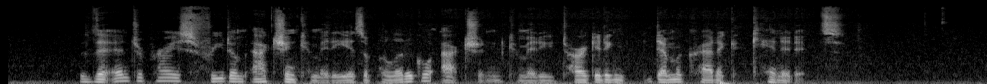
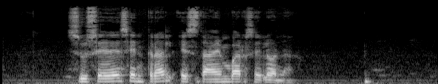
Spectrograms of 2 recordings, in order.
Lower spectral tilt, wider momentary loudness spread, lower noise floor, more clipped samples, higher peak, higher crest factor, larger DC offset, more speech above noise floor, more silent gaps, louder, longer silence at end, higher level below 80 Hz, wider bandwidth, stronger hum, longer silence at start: about the same, -4.5 dB/octave vs -5 dB/octave; second, 8 LU vs 17 LU; first, -50 dBFS vs -46 dBFS; neither; second, -6 dBFS vs 0 dBFS; about the same, 20 dB vs 16 dB; neither; second, 25 dB vs 32 dB; neither; second, -25 LUFS vs -15 LUFS; second, 0.05 s vs 0.65 s; about the same, -42 dBFS vs -44 dBFS; about the same, 16.5 kHz vs 16.5 kHz; neither; second, 0.1 s vs 0.65 s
